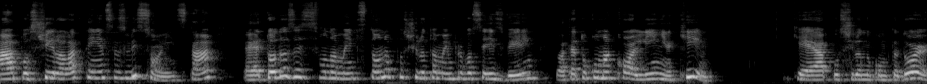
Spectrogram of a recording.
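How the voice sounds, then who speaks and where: The speaker has a Brazilian accent and an animated tone. Delivery is fairly quick, with lively intonation. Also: woman, high pitch for a woman. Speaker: sewing and pattern-making teacher. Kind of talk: online lesson. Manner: fast.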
